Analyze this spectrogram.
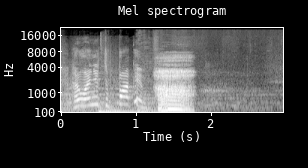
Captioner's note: Kim puffs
